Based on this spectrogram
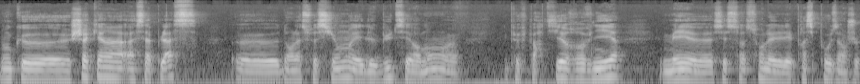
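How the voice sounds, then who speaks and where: A man with a fairly low pitch and a dark, mellow tone speaks at a fairly slow pace with fairly even intonation. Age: 40s. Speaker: handball club co-president. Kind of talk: interview. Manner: hesitant, many fillers.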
